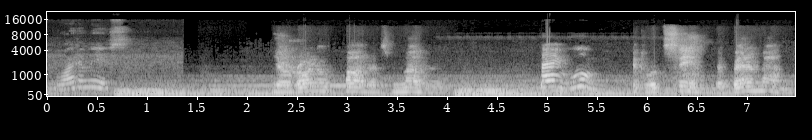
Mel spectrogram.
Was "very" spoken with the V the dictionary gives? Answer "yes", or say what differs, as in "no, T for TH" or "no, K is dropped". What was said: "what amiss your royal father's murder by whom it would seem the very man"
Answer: no, B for V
